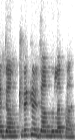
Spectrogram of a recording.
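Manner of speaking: normal talking voice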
